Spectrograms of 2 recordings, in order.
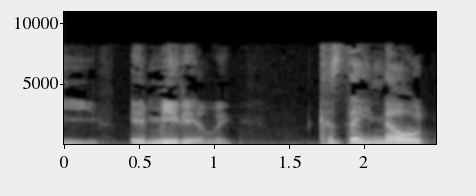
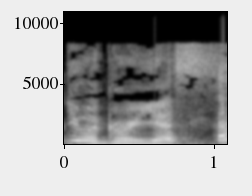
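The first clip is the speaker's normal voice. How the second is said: put-on higher, louder comic Russian accent; bad Russian accent; 7 semitones higher, 4 dB louder than usual. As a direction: press for agreement in mock Russian. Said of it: "That's a terrible Russian accent".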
